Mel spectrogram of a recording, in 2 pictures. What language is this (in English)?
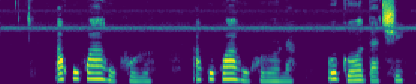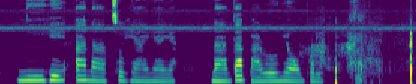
Igbo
